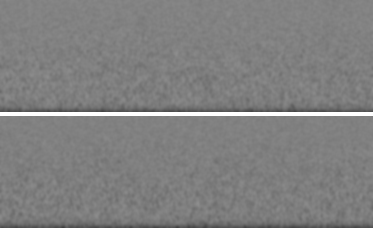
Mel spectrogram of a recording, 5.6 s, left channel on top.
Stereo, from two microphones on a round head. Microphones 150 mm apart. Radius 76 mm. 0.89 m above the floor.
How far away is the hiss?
No hiss in this recording.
